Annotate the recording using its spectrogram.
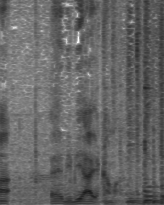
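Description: Speech: a voice speaking two short phrases, with a pause of about half a second between them.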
